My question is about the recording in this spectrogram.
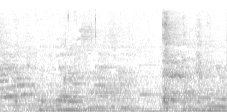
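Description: A woman's voice speaking faintly in dialogue from a film clip, with a short sharp noise, like a cough, about one and a half seconds in.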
